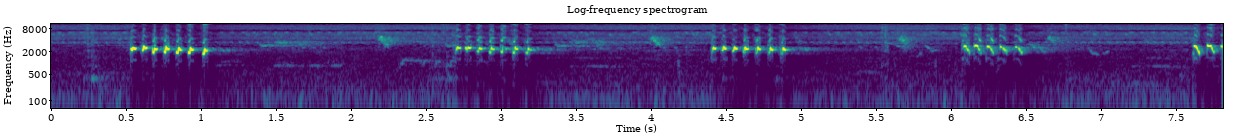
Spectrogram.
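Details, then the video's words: Yellow-vented bulbul (trucukan) giving a lively 'tarung ropel panjang' fighting-style song, used as a lure to rouse other birds; short bursts of about seven rapid chattering notes, repeated roughly every two seconds over a steady high background hum. "Suara Burung TRUCUKAN gacor TARUNG ROPEL PANJANG pancingan trucukan agar JADI trucuk gacor EMOSI"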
